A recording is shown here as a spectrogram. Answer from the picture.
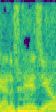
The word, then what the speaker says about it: Anastasio: In our studio, we have, ladies and gentlemen, Mr. Trey Anastasio here. And then Casey was giving me a hard time about the pronunciation of his name.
